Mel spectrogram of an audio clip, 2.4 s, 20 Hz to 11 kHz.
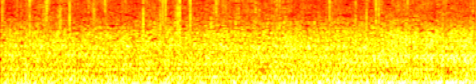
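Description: Race car engine revving hard at about 7,000 RPM through gear changes, a dense, steady low roar that holds without pause.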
